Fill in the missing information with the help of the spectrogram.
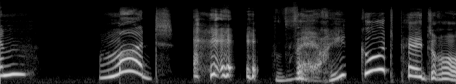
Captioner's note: laughs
